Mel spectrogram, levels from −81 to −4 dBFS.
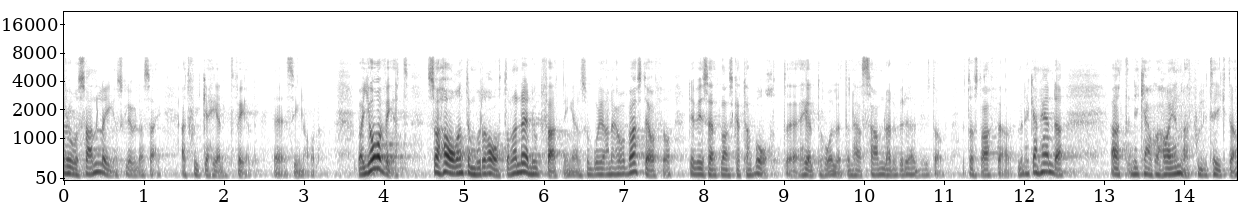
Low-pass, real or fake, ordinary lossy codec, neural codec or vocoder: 7.2 kHz; real; none; none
